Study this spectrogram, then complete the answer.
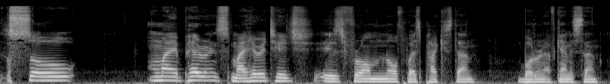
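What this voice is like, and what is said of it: Bolton English accent. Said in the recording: “you're from my part of the world in Bolton in the UK ... you've got the accent to prove it. ... it's perfect accent.”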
